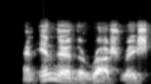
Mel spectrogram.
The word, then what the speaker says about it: Rosh: and in there the rush spell like Ro uh I pronounce it Rush it's also pronounced R like head um you will find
